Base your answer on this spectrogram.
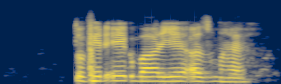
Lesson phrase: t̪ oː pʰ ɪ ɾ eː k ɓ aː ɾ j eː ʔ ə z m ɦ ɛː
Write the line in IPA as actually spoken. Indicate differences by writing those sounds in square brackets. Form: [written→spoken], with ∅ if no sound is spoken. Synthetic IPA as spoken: t̪ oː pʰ ɪ ɾ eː k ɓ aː ɾ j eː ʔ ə z m ɦ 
